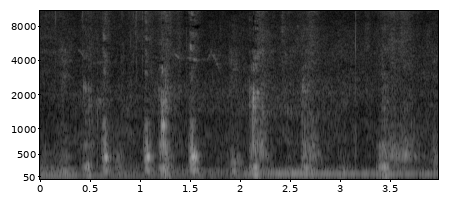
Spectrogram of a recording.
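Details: Farm pigs grunting in quick bursts, several short low grunts close together in the first two seconds, then softer grunting over a constant low drone.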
